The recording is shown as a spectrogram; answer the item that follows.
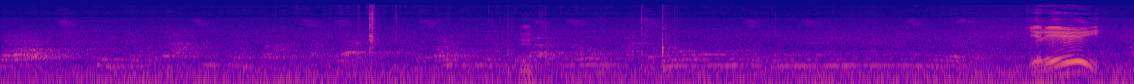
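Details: A cat offered mixed rice gives a single loud meow near the end, arching up and then falling, after a long stretch of a person talking to it over steady low hum and scattered clicks.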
